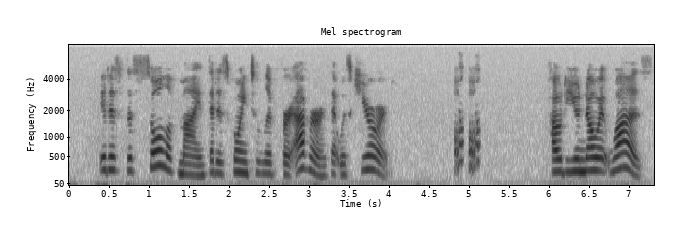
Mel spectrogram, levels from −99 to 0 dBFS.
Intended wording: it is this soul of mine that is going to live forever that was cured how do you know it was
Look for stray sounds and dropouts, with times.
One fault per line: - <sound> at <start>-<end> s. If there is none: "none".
- laugh at 4.8-5.1 s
